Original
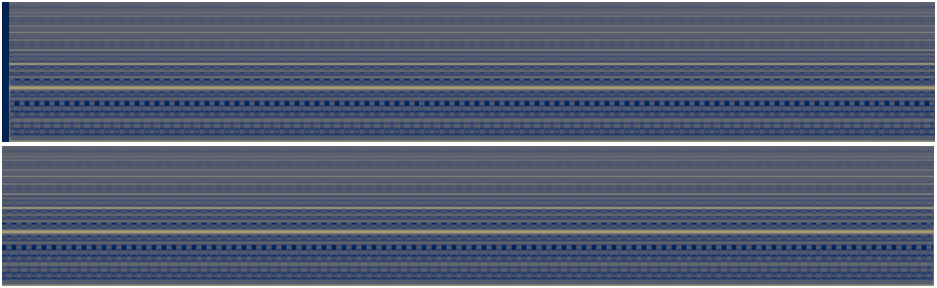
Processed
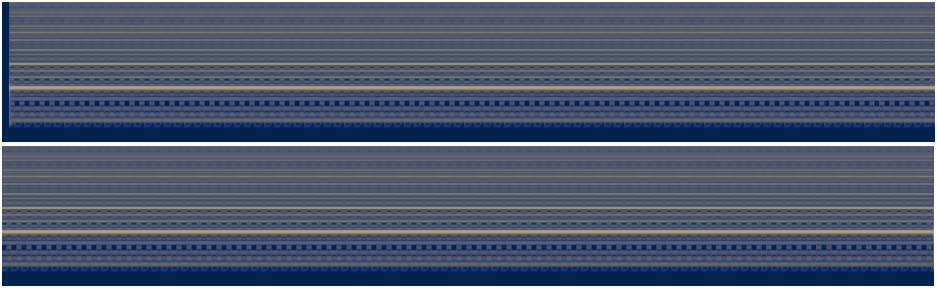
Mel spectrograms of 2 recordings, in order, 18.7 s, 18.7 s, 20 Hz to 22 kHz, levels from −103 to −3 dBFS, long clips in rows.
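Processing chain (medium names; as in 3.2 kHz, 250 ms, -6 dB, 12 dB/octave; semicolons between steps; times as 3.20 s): rippled Chebyshev high-pass 560 Hz, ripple 6 dB; trim +4 dB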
